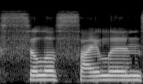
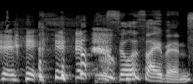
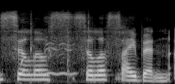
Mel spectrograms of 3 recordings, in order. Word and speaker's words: psilocybin: It was something like psilocylin, psilocyphin, psilocybin. I can't pronounce it. – That's close enough, I think. Psilocybin. – Psilocybin.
